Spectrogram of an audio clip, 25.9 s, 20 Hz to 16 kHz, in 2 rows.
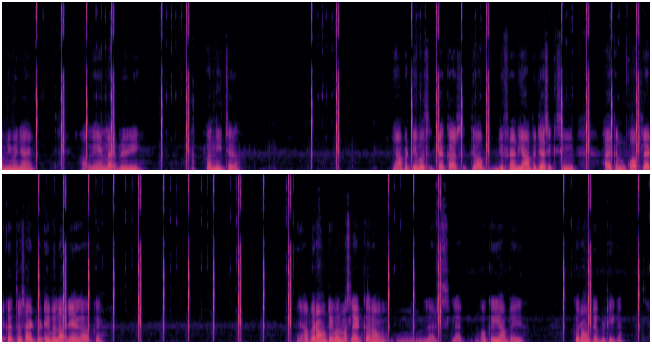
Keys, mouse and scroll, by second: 4.4-5.2 typing, 6.3 click, 8.6 click, 24.2 click.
